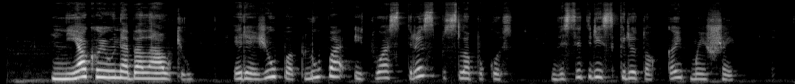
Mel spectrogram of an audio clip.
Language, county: Lithuanian, Panevėžys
